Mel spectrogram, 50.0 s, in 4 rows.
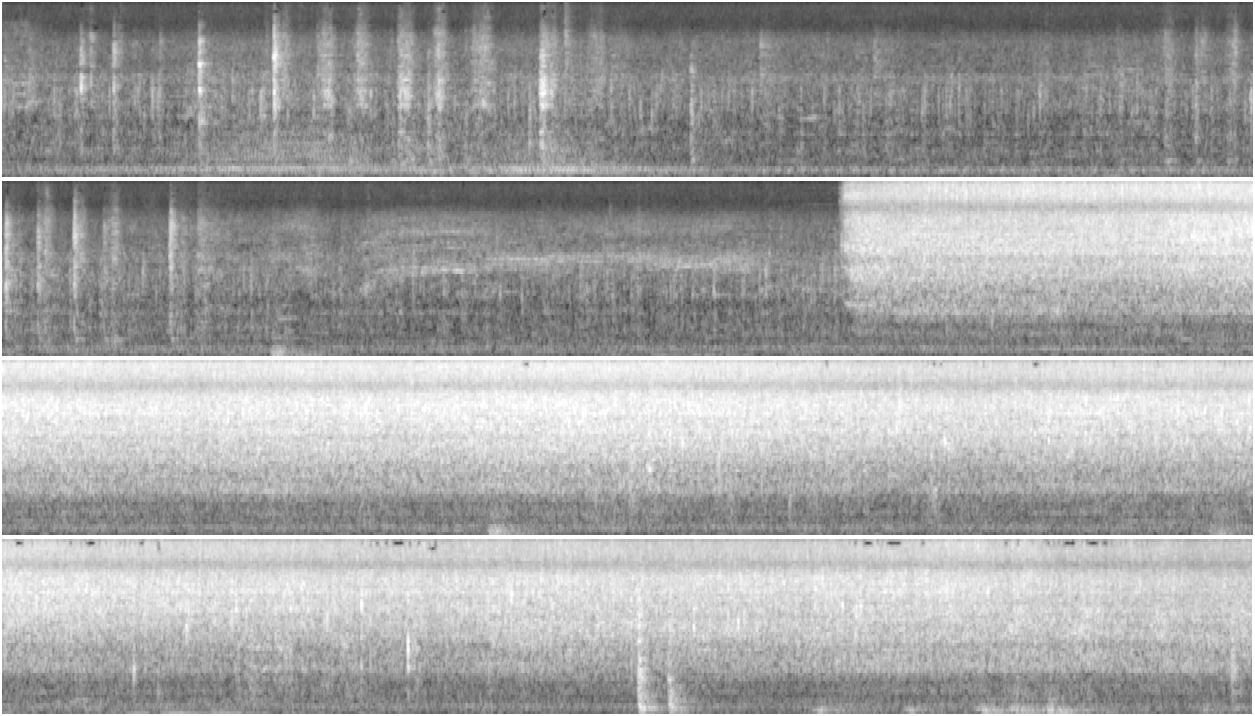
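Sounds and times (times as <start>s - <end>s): paste sizzling in hot oil: 20.9s - 50.0s.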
